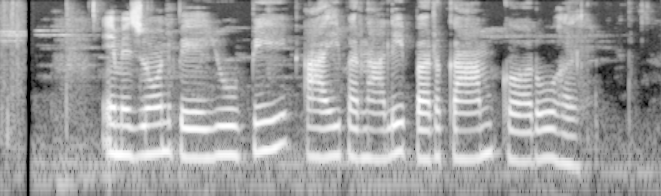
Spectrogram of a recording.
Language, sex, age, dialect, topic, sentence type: Magahi, female, 25-30, Southern, banking, statement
